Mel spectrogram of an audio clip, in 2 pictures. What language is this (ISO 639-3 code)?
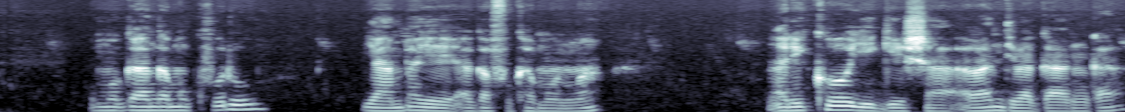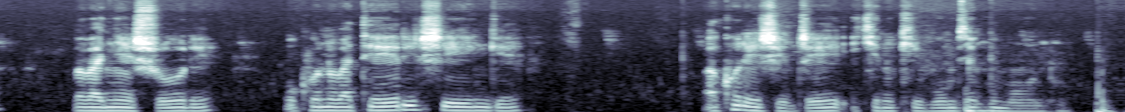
run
